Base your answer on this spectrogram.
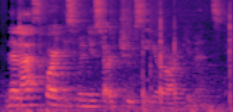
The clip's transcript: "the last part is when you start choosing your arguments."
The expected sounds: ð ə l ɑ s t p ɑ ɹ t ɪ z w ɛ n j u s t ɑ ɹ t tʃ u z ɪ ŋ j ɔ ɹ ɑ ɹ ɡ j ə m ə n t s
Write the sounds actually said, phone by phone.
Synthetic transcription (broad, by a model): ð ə l ɑ s t p ɑ ɹ t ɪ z w ɛ n j u s t ɑ ɹ t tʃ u s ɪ ŋ j ɔ ɹ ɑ ɹ ɡ j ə m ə n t s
